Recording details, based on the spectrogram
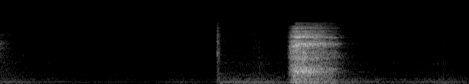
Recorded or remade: remade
